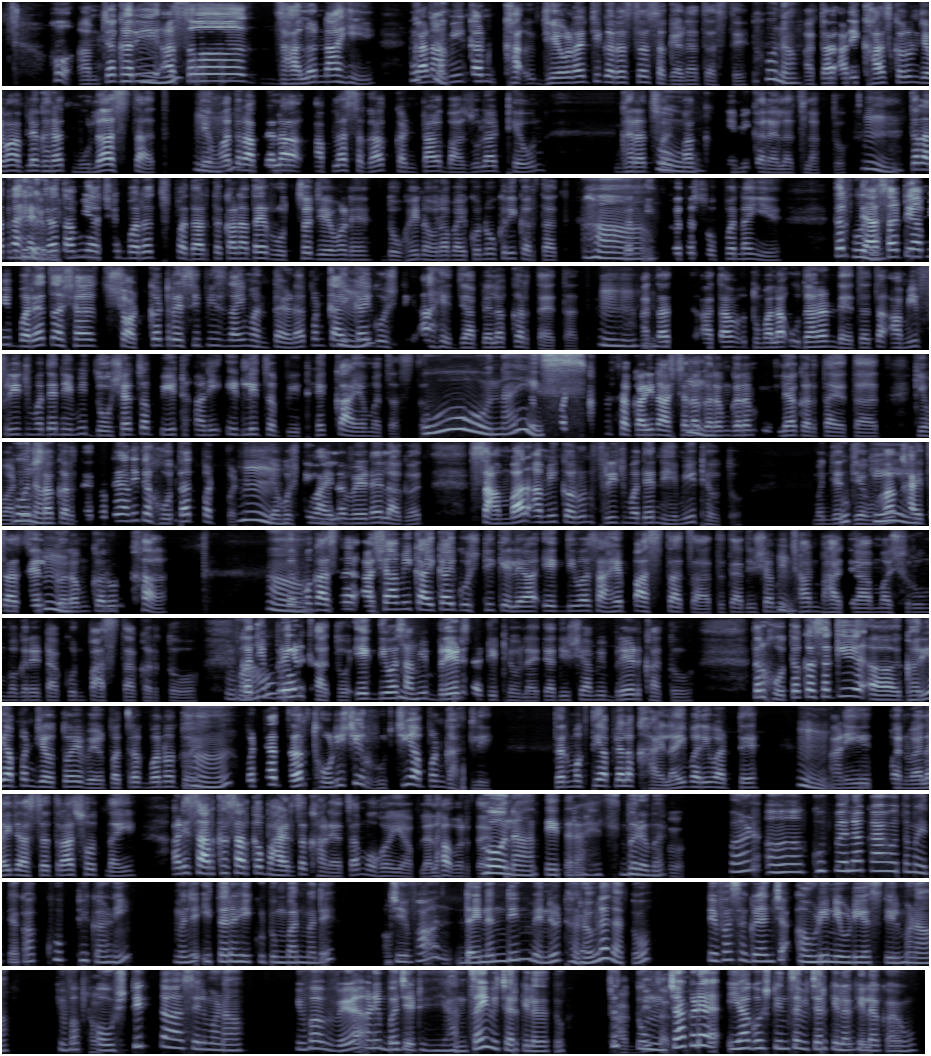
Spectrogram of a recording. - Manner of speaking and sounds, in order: other background noise; static; tapping; distorted speech; laughing while speaking: "मोह ही आपल्याला आवरता येतो"
- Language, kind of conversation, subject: Marathi, podcast, खाण्यासाठी तुम्ही रोजचा मेनू कसा ठरवता?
